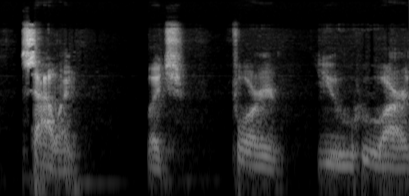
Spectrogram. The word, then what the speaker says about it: Samhain: did this video besides the fact that it's Salin which for you who are not in the know salhan is the proper pronunciation the Gaelic Irish Gaelic pronunciation of the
